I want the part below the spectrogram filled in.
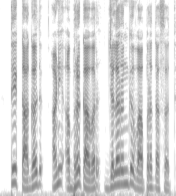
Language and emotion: Marathi, neutral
